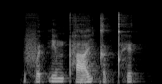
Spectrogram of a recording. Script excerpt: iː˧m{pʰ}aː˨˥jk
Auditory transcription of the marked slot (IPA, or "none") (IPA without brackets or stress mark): pʰ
